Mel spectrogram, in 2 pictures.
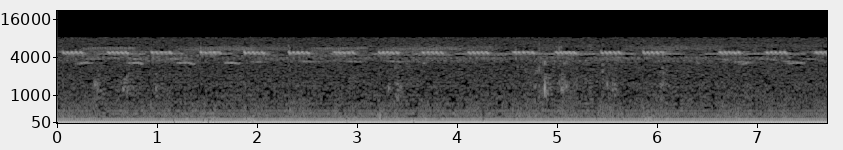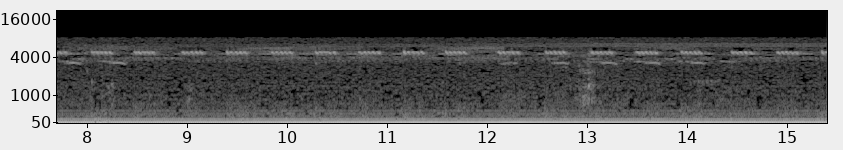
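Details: Cricket calling in the wilderness of eastern Botswana, recorded at 2:30 AM on 21 May 2016: short high chirps repeated steadily about three per second, with a second fainter caller slightly lower, over a constant low hum.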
